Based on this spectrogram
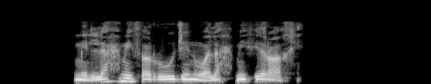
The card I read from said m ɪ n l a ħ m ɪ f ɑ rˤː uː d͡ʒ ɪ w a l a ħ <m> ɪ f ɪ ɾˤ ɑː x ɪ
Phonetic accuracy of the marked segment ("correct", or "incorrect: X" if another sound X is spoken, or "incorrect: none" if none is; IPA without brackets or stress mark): correct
